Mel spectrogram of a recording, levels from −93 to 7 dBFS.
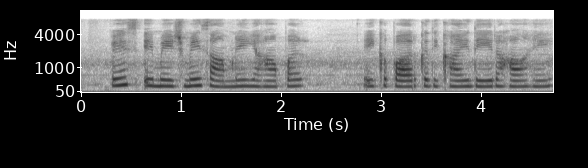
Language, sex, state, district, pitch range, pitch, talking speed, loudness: Hindi, female, Rajasthan, Jaipur, 240-260 Hz, 250 Hz, 150 wpm, -19 LUFS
